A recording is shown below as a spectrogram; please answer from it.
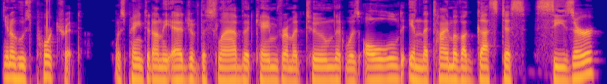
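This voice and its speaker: A man's voice: medium pitch, flat delivery, moderate pace, natural voice. A man playing a learned, patient archaeologist who explains and narrates in an old-time radio horror drama style. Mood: uneasy, brooding. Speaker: lead actor and narrator.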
